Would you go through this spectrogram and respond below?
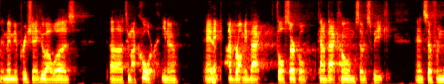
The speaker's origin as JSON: {"language": "English", "region": "East Tennessee", "country": "United States", "tie": "born or raised there", "said": "I grew up in East Tennessee"}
